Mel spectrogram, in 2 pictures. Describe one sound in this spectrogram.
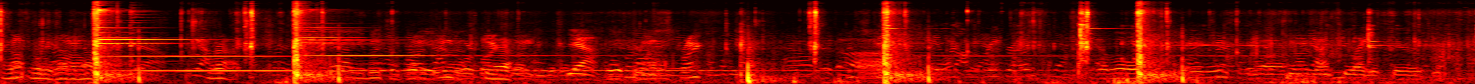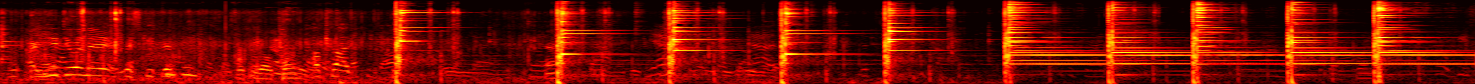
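Gunshots crack one after another outdoors, echoing off a hillside.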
